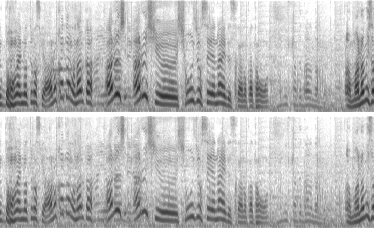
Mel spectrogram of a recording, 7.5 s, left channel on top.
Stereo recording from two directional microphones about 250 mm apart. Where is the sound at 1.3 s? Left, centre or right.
Left.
